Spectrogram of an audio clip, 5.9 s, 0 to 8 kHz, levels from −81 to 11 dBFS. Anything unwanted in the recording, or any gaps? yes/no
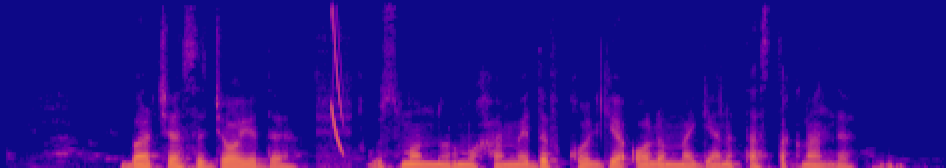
yes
